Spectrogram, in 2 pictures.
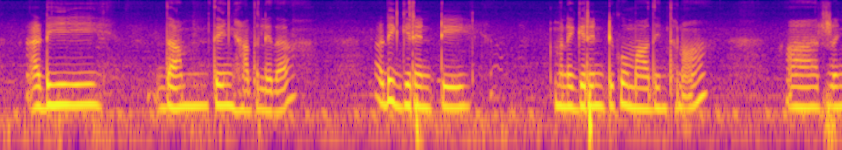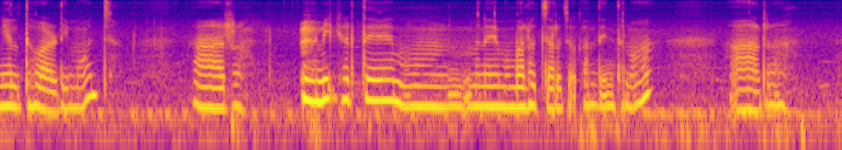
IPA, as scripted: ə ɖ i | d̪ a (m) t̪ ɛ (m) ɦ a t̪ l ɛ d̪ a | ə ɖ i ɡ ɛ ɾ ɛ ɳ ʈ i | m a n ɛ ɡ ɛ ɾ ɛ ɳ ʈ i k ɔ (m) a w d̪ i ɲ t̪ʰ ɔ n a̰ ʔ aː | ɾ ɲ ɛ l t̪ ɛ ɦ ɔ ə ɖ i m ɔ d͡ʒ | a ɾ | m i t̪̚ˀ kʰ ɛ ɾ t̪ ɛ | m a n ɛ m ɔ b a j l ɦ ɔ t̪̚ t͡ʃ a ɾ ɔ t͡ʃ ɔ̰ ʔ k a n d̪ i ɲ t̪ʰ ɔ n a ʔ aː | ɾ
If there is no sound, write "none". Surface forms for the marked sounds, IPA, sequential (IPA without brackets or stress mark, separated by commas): m, ɲ, m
